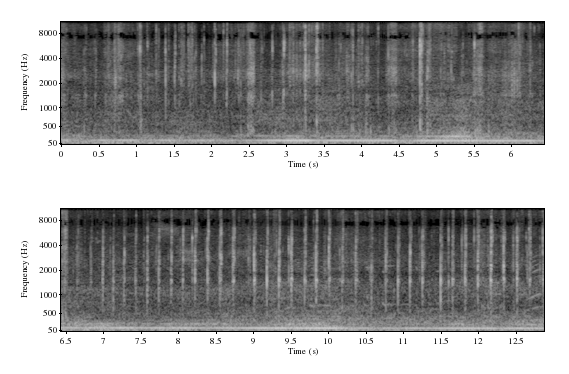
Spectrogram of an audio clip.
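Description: A tamandua licking and eating watermelon flesh with its snout buried in the fruit: rapid clicking that grows denser from about halfway through. Under it runs a steady low mechanical hum.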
